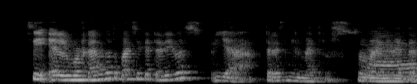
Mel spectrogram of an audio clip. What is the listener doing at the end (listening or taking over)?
taking over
